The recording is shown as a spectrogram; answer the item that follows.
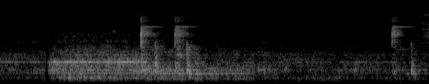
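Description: Frog legs frying in canola oil in a cast iron skillet, a steady sizzle, with two sharp clicks around the middle of it. Another click near the end, as a hand presses the induction cooktop's control panel.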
